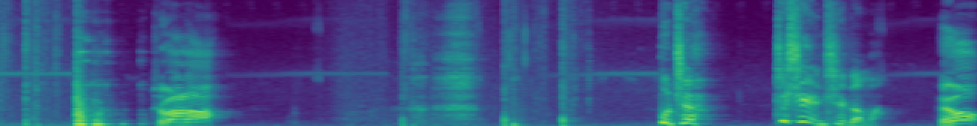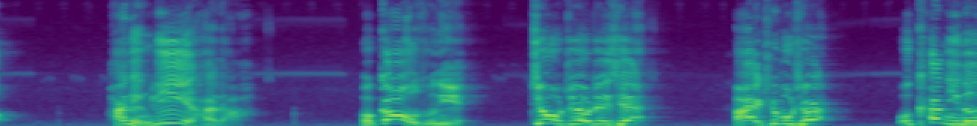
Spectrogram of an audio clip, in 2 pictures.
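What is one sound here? A young woman speaks in a sharp, scornful voice close by.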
